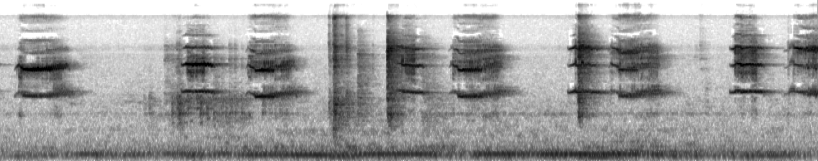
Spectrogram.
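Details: Young Medan-type white-rumped shama in Lamongan, East Java: a series of about eight short, nasal, buzzy calls at uneven intervals, with one sharp rasping crackle midway and a faint low hum underneath.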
